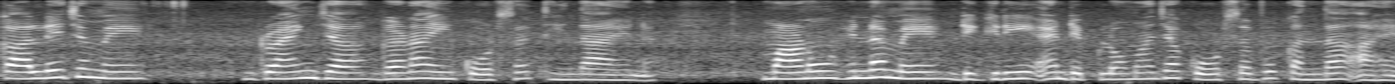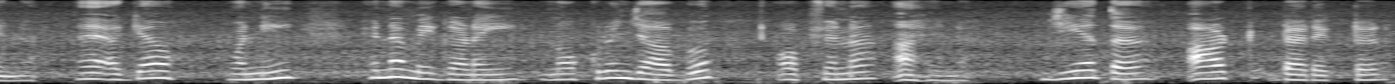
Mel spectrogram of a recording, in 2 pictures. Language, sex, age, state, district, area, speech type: Sindhi, female, 30-45, Rajasthan, Ajmer, urban, spontaneous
